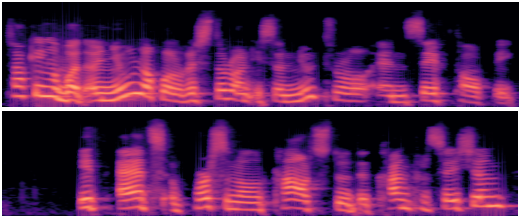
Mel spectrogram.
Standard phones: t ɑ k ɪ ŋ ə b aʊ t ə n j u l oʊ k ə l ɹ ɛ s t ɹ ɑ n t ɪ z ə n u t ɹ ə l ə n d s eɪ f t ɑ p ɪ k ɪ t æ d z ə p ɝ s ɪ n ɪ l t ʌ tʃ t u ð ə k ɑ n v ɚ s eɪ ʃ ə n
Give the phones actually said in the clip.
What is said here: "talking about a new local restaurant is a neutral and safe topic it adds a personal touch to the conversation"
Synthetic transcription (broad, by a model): t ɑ k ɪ ŋ ə b aʊ t ə n j u l oʊ k ə l ɹ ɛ s t ɹ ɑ n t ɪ s ə n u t ɹ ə l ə n s eɪ f t ɑ p ɪ k ɪ t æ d s ə p ɝ s ɪ n ɪ l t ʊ s t u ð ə k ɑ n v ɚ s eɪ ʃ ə n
